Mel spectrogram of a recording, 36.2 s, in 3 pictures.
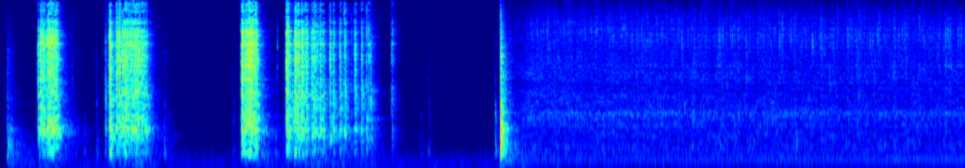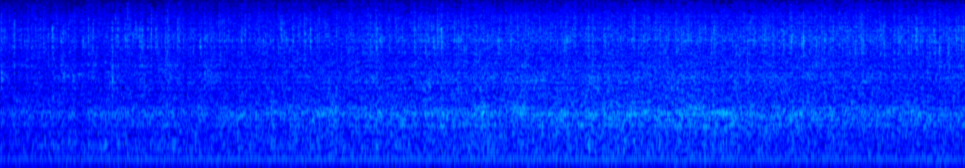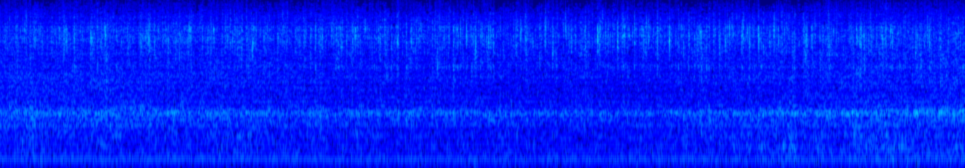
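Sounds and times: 
washing machine rotary switch turning: 0.5 - 2.0, 3.0 - 5.0.

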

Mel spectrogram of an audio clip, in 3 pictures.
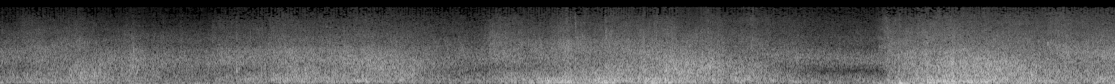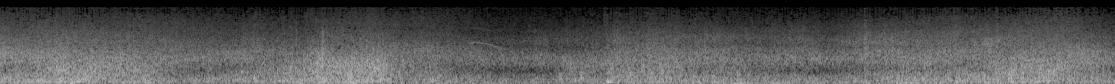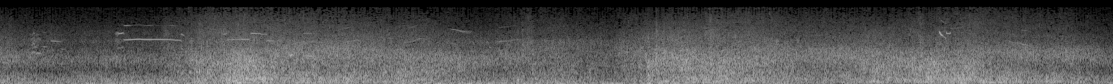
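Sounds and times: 
ocean ambience: 0.0 - 33.4
seagulls: 15.7 - 16.3, 20.9 - 28.1, 31.5 - 32.8.

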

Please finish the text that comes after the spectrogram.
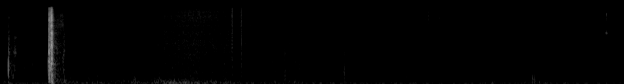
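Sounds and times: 
small match striking: 0.2 - 4.8.

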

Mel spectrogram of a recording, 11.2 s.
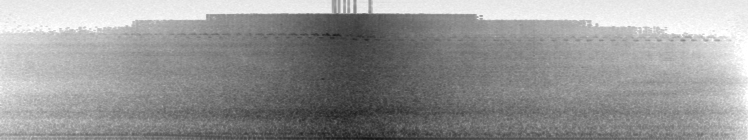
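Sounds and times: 
Jeep Wagoneer passing by at 30 mph: 0.8 - 10.6.

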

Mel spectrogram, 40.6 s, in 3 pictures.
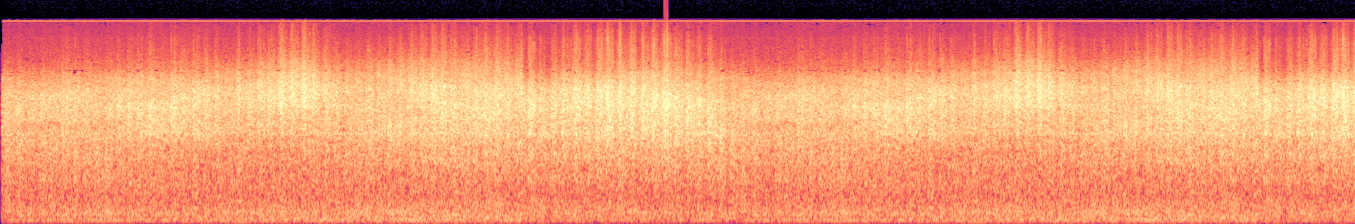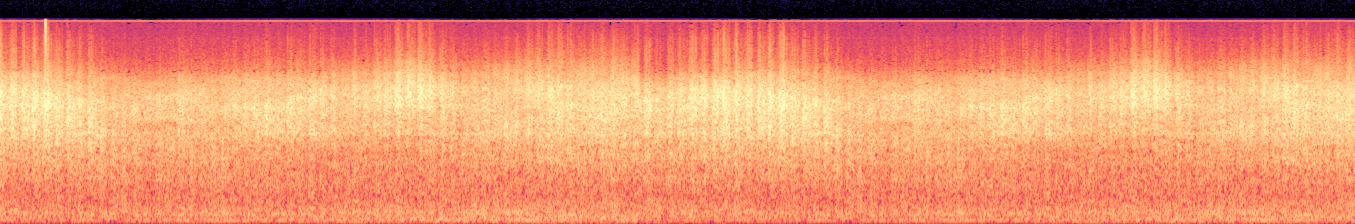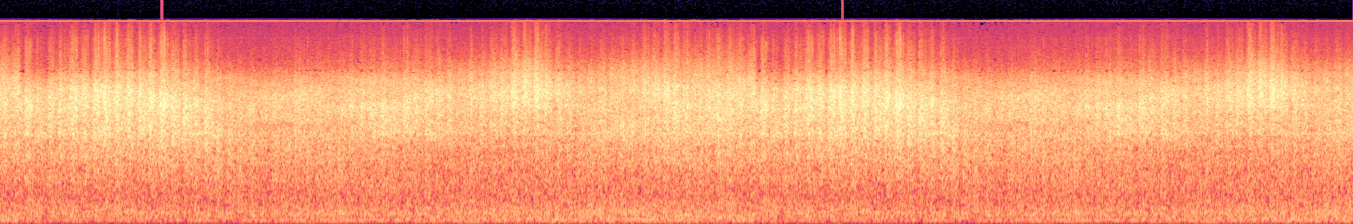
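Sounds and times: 
fast long steam locomotive: 0.0 - 40.6.

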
